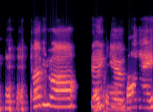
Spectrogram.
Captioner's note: laughing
